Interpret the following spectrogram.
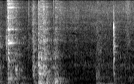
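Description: A ladle stirring a pot of tomato broth, scraping and knocking against the pot, with sizzling from hot garlic oil just poured in from a frying pan.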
